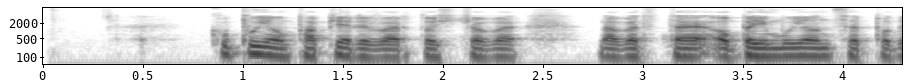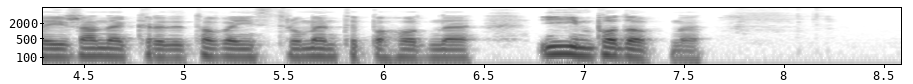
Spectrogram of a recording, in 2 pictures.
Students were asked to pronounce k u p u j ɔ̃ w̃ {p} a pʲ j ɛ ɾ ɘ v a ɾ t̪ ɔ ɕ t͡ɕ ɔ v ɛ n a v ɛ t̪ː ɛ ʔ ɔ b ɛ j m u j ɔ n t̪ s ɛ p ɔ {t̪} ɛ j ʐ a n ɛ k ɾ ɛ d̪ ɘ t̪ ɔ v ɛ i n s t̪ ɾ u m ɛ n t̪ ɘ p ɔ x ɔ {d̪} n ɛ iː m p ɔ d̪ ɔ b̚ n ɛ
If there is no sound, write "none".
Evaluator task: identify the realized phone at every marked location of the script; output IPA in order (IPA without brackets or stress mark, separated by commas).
p, d̪, d̪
